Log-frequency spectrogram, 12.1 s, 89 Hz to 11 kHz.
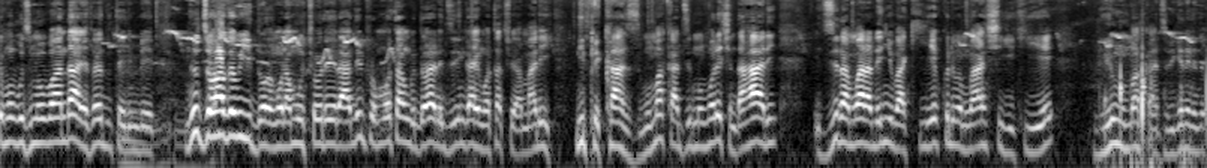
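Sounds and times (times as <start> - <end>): man chanting sing-song: 1.1 - 2.6.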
